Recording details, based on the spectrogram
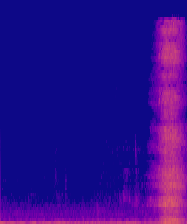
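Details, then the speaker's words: Adult sneezing repeatedly while petting cats: a short quiet lead-in with a low room hum, then a sudden loud single sneeze. "Oh, I'm gonna sneeze again. I'll try to hold it in."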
